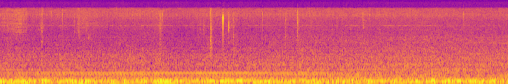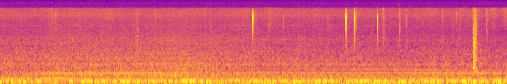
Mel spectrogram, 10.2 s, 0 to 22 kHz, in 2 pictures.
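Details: 2008 Nissan Altima while accelerating: a low, airplane-like droning hum under road rumble that grows louder on acceleration and softens when slowing. The owner believes it is a CVT transmission issue.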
